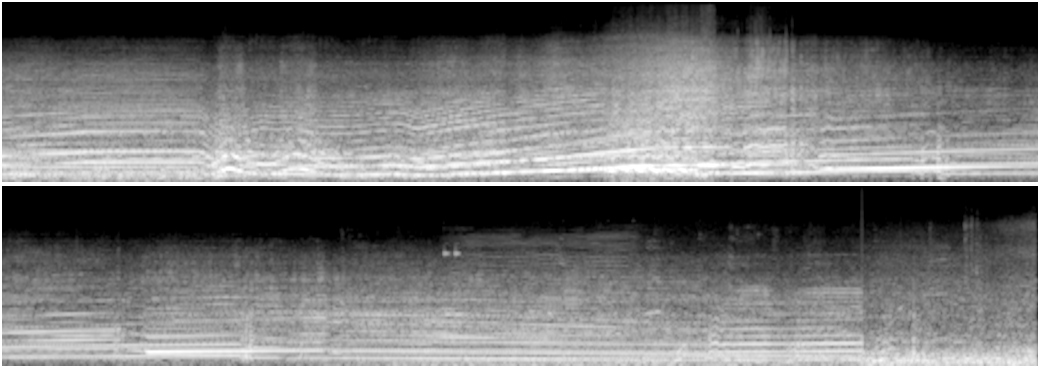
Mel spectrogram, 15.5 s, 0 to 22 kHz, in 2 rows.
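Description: Street motorcycles under 800cc at a street drag race during Bíladagar 2025, engines screaming up through the gears with overlapping rising and falling tones, loud and close, briefly surging near the middle.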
